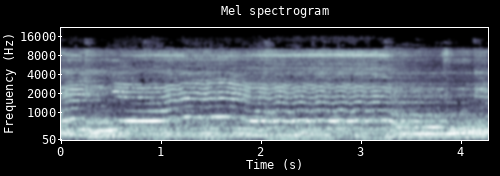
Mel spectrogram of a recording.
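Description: Man singing a slow song live into a handheld microphone over musical accompaniment, holding two long notes with vibrato in the middle of the stretch.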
